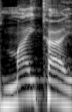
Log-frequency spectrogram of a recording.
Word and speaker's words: Muay Thai: It's MyTy. It's like the fruity drink. That's how you say it, and that's the end of.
